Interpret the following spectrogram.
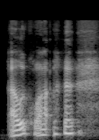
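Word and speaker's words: aliquot: So you will need to transfer small aloquat aloquat of water to a beaker or other piece of glasswware before transferring the required amount to the flask. The term aloquat is pronounced aloquat and is typically used to describe small samples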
